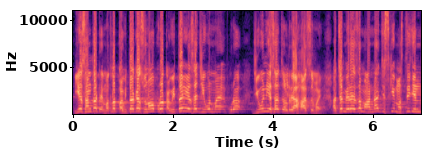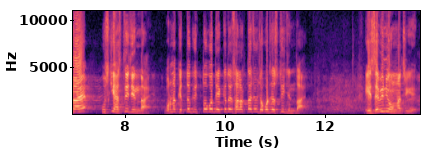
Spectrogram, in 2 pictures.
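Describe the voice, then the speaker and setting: A man's voice: extremely high pitch, brisk, bright, forceful tone. A man performs as a comic poet on stage. He talks in chatty, self-mocking stories and slips into the voices of the people in them. He speaks into a stage microphone at a live poetry gathering. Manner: chatty storytelling, acts out quoted voices, laughs often. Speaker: stand-up comedic poet. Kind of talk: humorous poetry-stage banter.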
